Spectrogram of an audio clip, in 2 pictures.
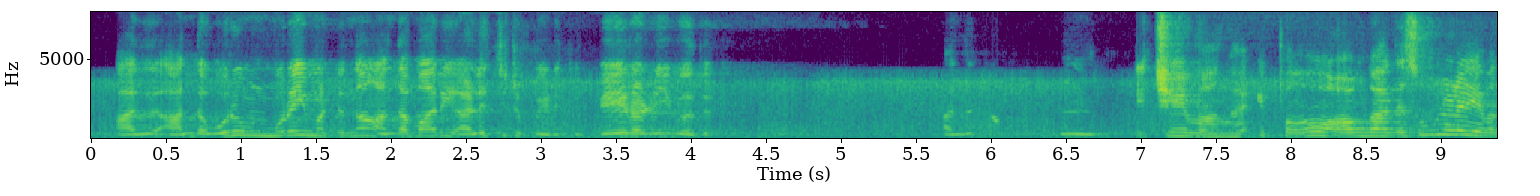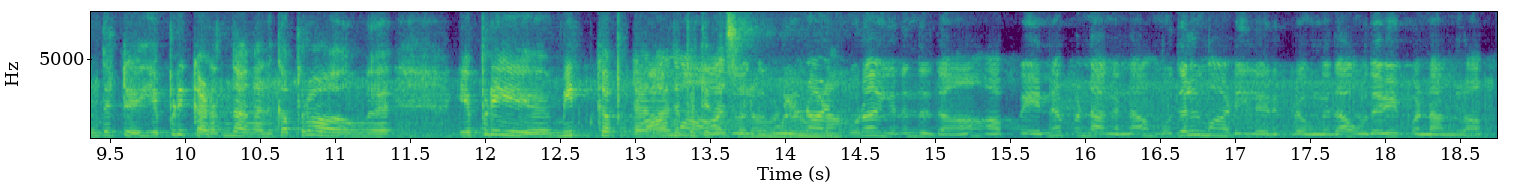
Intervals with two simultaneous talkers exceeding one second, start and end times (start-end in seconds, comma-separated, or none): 13.2-14.4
